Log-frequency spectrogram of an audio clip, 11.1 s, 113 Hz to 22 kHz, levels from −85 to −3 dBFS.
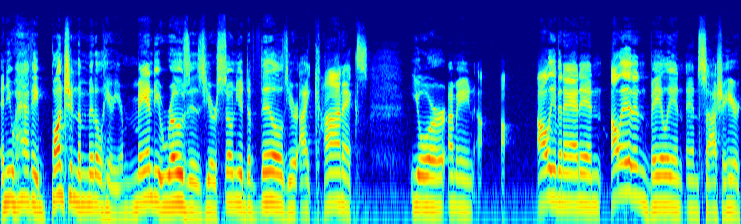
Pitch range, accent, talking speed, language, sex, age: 140-190 Hz, American, 175 wpm, English, male, 30-49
